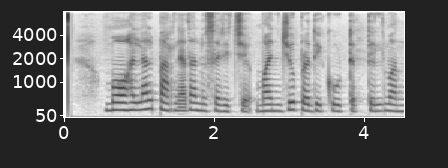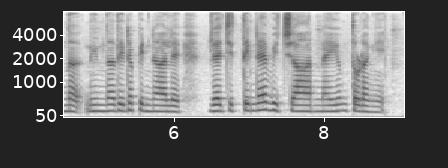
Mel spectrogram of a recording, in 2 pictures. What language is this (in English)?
Malayalam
